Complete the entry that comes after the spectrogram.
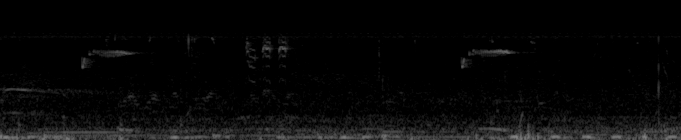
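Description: A small bird calling in the background: a short two-part call, a quick rising note then a higher one, given twice about four seconds apart, with a few quick high chirps in between. An uneven low rumble runs underneath.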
